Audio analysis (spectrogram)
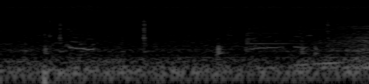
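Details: Twelve-day-old standard parti poodle puppies, apricot and white, from Athena's litter, giving short thin whines and squeaks, a couple of drawn-out level whimpers among brief clicks, over a steady low background rumble.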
